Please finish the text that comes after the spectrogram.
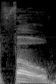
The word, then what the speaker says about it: faux: goes from wood well from maine we say foe but i think or fox but it's pronounced foe i guess faux wood oh oh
